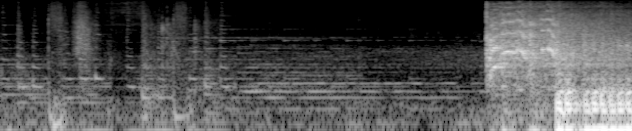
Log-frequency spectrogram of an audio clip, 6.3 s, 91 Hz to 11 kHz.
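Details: Polaris RZR 1000XP first startup after fitting new Flowmaster XDR dual exhaust: after a quiet stretch engine cranks and catches, then blips up and down cleanly with deep even exhaust note; normal cold start and revving.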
